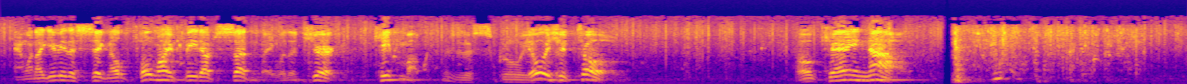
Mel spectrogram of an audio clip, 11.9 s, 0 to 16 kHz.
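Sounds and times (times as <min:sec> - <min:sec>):
speech: 0:00.2 - 0:06.3, 0:08.0 - 0:09.2
water sloshing and splashing in a bathtub as someone goes under: 0:09.5 - 0:11.8.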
